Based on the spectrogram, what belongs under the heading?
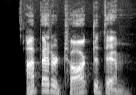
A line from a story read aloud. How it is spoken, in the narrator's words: Rick said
